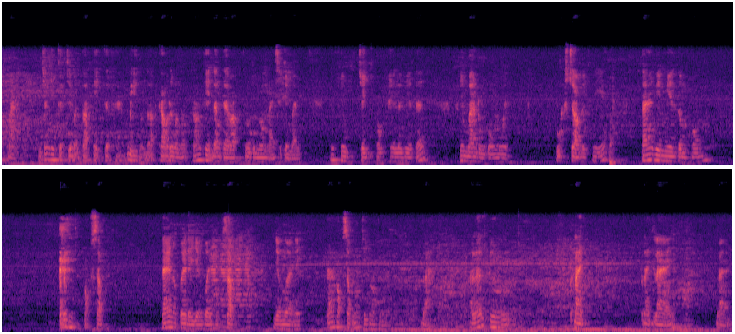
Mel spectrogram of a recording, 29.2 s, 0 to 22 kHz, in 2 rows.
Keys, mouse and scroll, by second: 7.1 click, 11.0 click, 16.0-20.9 drag, 24.2-27.4 drag, 27.9 a.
